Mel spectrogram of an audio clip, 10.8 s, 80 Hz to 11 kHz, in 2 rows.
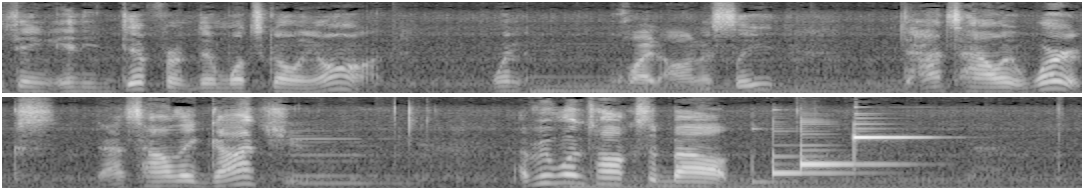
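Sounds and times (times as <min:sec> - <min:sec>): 
speech: 0:00.0 - 0:07.1, 0:08.0 - 0:09.6
phone ringing with rising chime notes: 0:09.2 - 0:10.2.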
